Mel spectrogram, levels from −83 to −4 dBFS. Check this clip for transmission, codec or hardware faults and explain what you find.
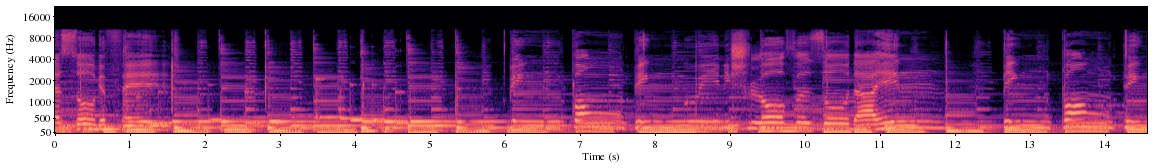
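No faults detected here.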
